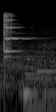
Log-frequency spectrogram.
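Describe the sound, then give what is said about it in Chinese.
A single bright clink of glasses of alcohol striking together in a toast, sharp at first and then ringing out in a thin fading tone, with a faint low murmur underneath. “这就对了，干杯。”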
